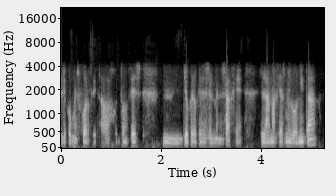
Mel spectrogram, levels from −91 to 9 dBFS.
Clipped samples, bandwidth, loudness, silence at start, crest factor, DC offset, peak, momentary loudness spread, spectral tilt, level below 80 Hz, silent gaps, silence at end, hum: under 0.1%; 6 kHz; -21 LUFS; 0 s; 20 dB; under 0.1%; -2 dBFS; 10 LU; -7.5 dB/octave; -54 dBFS; none; 0.15 s; none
